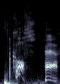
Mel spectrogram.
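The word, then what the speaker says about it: Crosshair: So then above that um we have the cross hair series.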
